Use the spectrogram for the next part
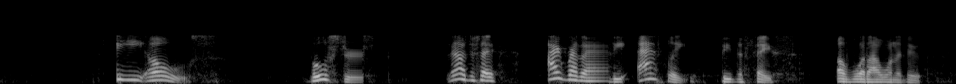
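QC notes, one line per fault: throughout: iLBC codec. Everything above 4 kHz is gone, so the speech sounds boxed in and a touch rough and synthetic. The damage is plainly audible. The grain fits iLBC's 13.33 kbps mode with 30 ms frames, each coded on its own.
0.99–1.18 s: lost iLBC frames. About 180 ms drops out and the decoder covers it by repeating the last pitch cycle with noise mixed in, giving a held, slightly buzzy vowel that fades. This fits six missing 30 ms frames.
3.51–3.64 s: lost iLBC frames. A shorter 120 ms gap gets the same treatment: a brief buzzy, breathy hold instead of real speech. The speech snaps back right after because each frame decodes independently. This fits four lost frames.
5.88–6.09 s: lost iLBC frames, right after "just say I'd rather" and before "the athlete be the". About 210 ms is replaced by a smeared, fading vowel-like drone, which fits seven dropped frames. 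The voice is right again almost immediately.
7.80–8.04 s: lost iLBC frames, just after "the athlete be the". This time the losses are scattered across roughly 420 ms, with the longest run only around 70 ms. You hear several short buzzy patches stuttering through the speech rather than one long hold.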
